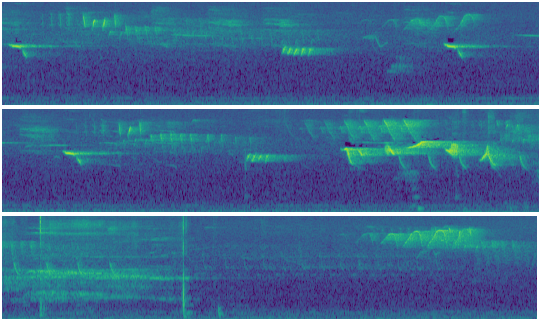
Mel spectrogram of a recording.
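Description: Birdsong: one bird repeats a short, falling chirp every second or two, a burst of mixed calls comes about nine seconds in, followed by a longer, lower call, all over a steady low background noise.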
